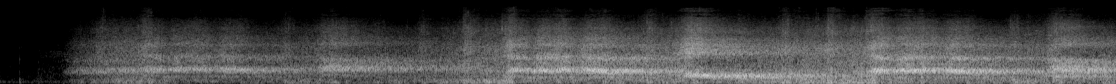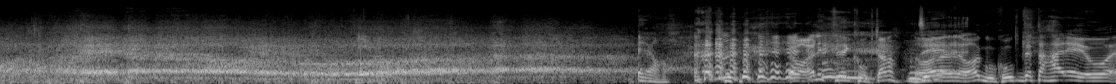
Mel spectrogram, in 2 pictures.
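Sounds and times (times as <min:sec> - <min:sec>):
football crowd chanting in stadium: 0:00.6 - 0:17.6
laughter: 0:18.0 - 0:20.5
speech: 0:18.6 - 0:22.3.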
